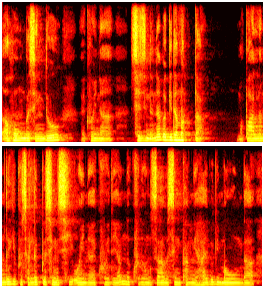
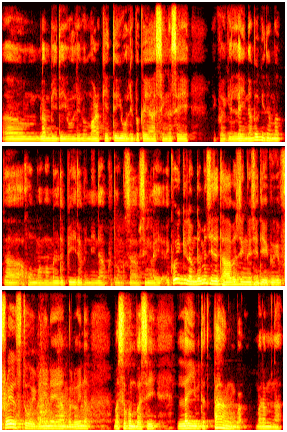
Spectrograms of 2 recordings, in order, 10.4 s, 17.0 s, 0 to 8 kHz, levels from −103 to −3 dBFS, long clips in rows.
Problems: none marked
